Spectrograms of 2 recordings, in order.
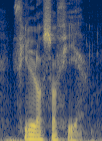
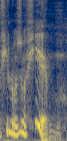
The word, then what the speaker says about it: Filosofie: Ați remarcat probabil felul în care am pronunțat. Filosofie. De ce nu filozofie? Cum e mai ușor și cum, de altfel, scriu și pronunț majoritatea vorbitorilor. Marele lingvist Alexandru Graur explica faptul că pronunția filozofie și nu filosofie își are originea în greaca modernă.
